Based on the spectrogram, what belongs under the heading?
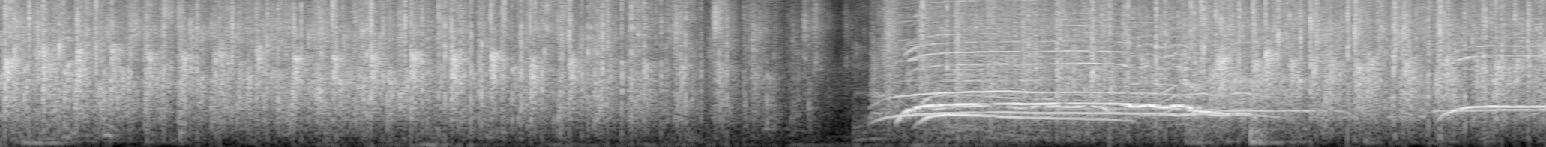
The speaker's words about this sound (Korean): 자, 하석배 교수님께 박수로 청해 듣겠습니다.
